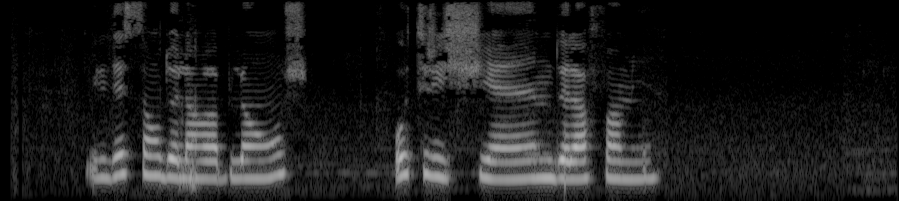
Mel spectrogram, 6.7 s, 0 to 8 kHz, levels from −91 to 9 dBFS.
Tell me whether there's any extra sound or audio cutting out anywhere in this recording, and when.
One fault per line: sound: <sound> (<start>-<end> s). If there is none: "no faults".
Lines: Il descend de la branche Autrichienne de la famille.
no faults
